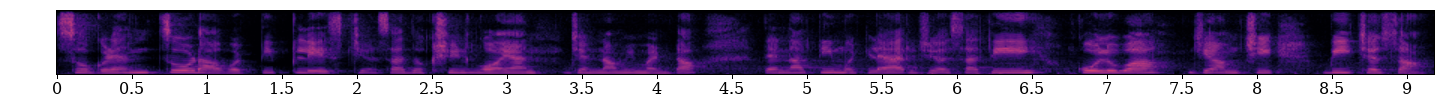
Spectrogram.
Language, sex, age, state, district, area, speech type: Goan Konkani, female, 18-30, Goa, Quepem, rural, spontaneous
